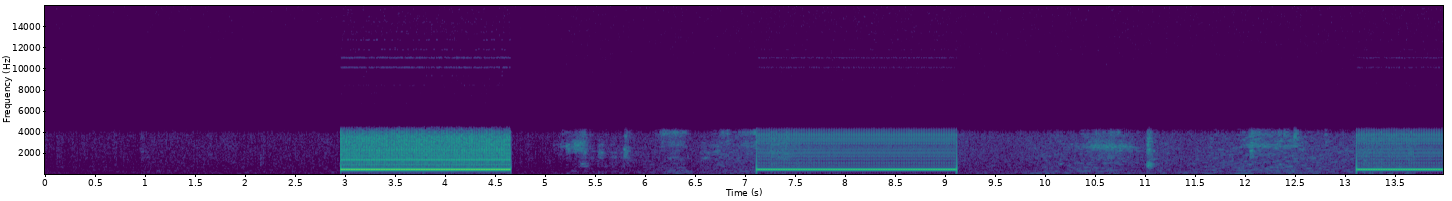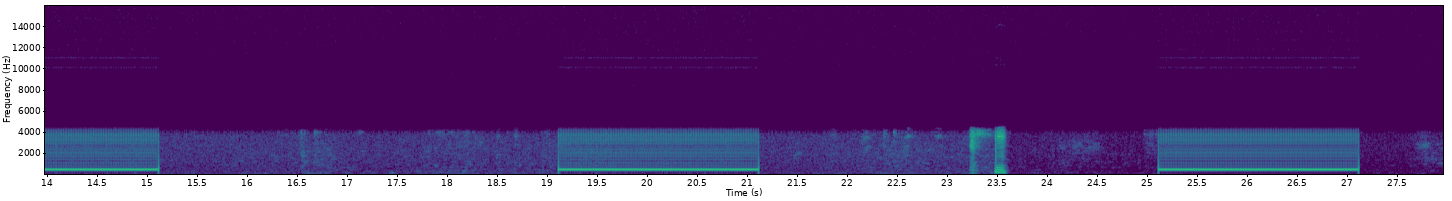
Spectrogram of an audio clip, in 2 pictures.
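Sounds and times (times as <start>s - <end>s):
phone ringback tones of an outgoing call on a switchboard: 3.0s - 4.7s, 7.1s - 9.2s, 13.1s - 15.2s, 19.1s - 21.2s, 25.1s - 27.2s
phone line hiss: 7.1s - 9.2s, 13.1s - 15.2s, 19.1s - 21.2s, 25.1s - 27.2s.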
